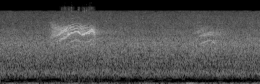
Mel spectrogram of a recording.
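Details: Brambling call: a single buzzy, nasal note that rises then falls, lasting under half a second, over steady background hiss.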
